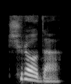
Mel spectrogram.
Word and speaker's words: środa: the English in sheep, with your tongue moving up toward the roof of your mouth. Think of it as a whispered, gentle sh. An example would be the Polish word for Wednesday, środa.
